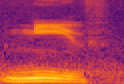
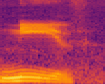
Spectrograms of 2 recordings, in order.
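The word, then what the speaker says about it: Niamh: my brother's new girlfriend is named name it's pronounced neve n n-i-a-h-m pronounced neve oh good god i i i have no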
